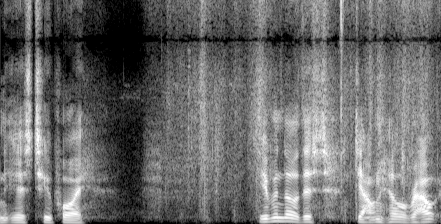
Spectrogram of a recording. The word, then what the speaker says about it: Tubuai: Actually says the name of the island, Tupoi. And notice the spelling here. It's actually spelled with a P, not a B like we're used to seeing.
